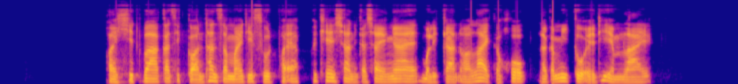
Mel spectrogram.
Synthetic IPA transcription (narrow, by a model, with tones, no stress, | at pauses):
kʰɔ˨˩jkʰi˧t̪̚waː˧ka˧˩si˧˦kɔː˨˦nt̪ʰa˧˥˨nsa˧ma˨˦jt̪ʰiː˧su˧t̪̚pʰɔ̰˧ʔɛ˧p̚ʰːli˧kʰeː˧˨sʰa˧˩˨nka˧˩sʰa˧˩jŋaː˧˥˨jbɔː˨li˦˧kaː˨˦nʔɔː˨nlaː˧˥˨jka˧˩kʰo˧p̚lɛː˧˩wka˧˩miː˧˥˨t̪u˧˩əʔeː˨t̪ʰiː˧˨ʔe˨˩mlaː˨˦j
